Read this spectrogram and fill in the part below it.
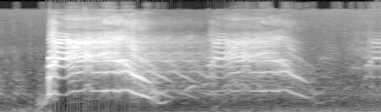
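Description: A person imitates a cat's meow twice, drawn-out, wavering mewing calls, loud and close, with no other sounds around them.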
